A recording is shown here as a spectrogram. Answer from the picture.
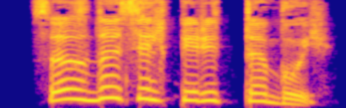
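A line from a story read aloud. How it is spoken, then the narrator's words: Mocking emperor. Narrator (Russian): насмешливо произнес император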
